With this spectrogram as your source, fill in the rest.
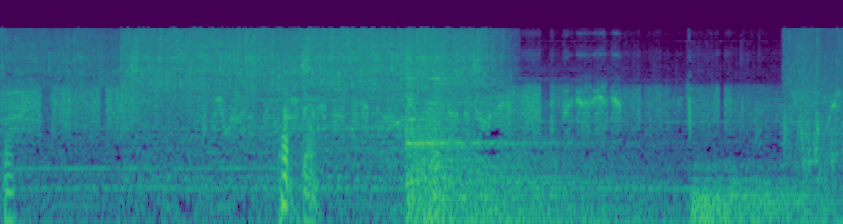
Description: Water is pouring and draining into something while audio from a television is playing in the background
